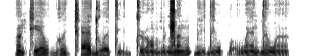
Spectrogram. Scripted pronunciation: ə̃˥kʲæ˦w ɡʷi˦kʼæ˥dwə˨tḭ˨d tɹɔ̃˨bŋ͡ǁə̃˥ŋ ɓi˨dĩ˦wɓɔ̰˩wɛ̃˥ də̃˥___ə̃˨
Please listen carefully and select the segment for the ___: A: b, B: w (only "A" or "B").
B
